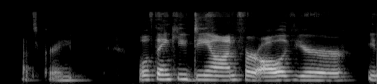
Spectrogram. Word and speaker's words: Diane: Well, the reason why my name is pronounced Dion is because it's French and um I grew up speaking both French and English.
